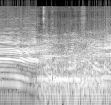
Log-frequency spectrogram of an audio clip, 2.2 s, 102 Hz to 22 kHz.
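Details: Loud moo from a heifer calf at the Panchbibi cattle market in Bangladesh, recorded 23 June 2025: a rich, tonal opening that drops abruptly in pitch after a moment, then holds as a steadier, lower drawn-out note with faint background bustle.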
